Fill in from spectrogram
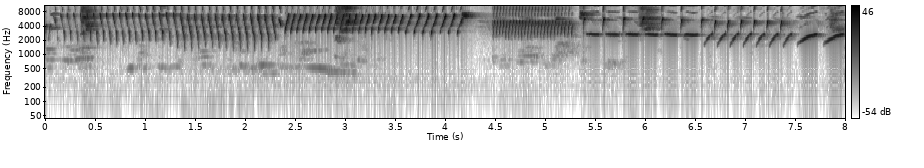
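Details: Canary tutor song for young birds: dense high buzzy trills shifting tour after tour, a brief pause, then a run of quick rising-and-falling whistled notes.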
